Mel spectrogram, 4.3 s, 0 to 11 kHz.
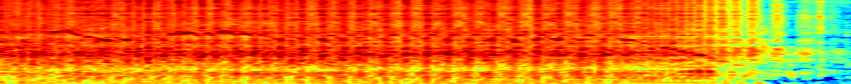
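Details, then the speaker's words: Turbo diesel engine for home-built 20kW generator, started again with no cooling water, on leftover fuel in the lines: fast rough clatter for about 3.5 seconds with heavy smoke, then sags and dies as fuel runs out. "so yet we had it running briefly was a lot of smoking out there is some fuel in the line which is fired up again and"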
